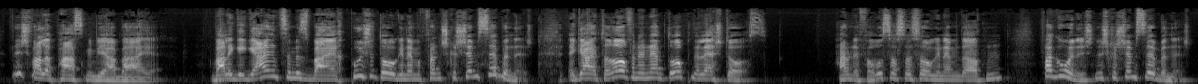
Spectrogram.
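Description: Rabbi in a sing-song Talmud lesson. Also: male voice, on the high side, lively intonation, brisk, fairly bright tone. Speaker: rabbi teaching daily Talmud page.

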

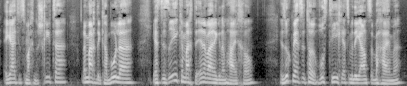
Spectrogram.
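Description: A man's voice: mid-range voice, brisk, no room sound, studio quality. A rabbi teaching a daily Talmud lesson. He explains step by step, posing and answering questions in a sing-song study cadence.

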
